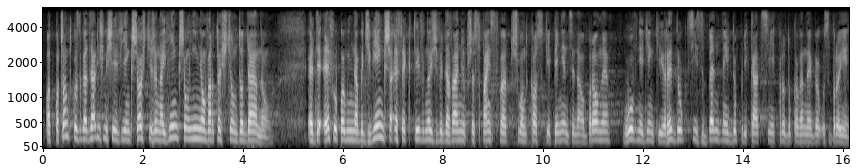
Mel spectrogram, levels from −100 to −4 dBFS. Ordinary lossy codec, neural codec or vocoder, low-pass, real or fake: none; none; 5.4 kHz; real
